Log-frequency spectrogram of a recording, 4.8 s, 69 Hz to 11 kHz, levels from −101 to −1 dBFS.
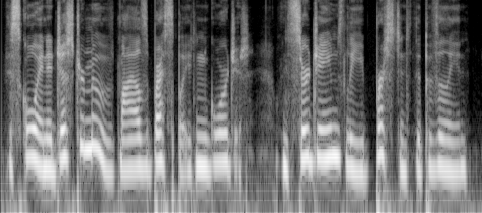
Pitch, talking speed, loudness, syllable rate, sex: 220 Hz, 200 wpm, -16 LUFS, 6.3 syllables/s, female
